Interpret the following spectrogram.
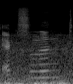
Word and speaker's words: excellent: But if X is after X is consonants like C or any other consonants like excellent, okay? The pronunciation for that is X Ex- sound. Yeah. excellent. Excellent. Ek. That's Ex- the K sound.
